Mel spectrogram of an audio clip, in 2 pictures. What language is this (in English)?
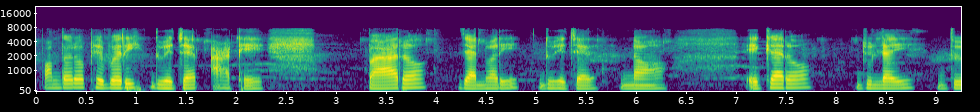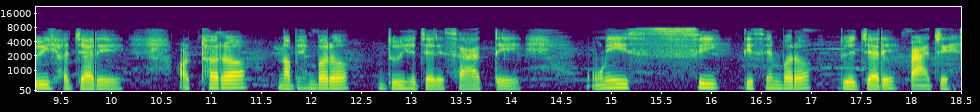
Odia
